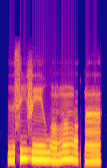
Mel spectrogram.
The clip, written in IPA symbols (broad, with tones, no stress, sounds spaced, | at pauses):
ɨ˨ s i˦ v eː˧ w ɔ̃˨ m ɔ̃˦ m ɔ˧ k͡p ã˧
